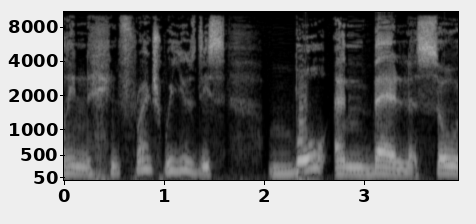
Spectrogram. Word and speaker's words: beau: So remember this a, u combination of vowels only give you the sound o, beau, okay?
